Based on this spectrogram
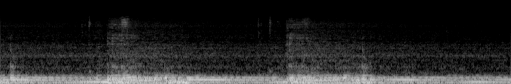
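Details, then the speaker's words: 1996-1998 Mustang GT V8 after installing Dragon Fire coil packs and spark plug wires and clearing a P0304 cylinder 4 misfire code: quick clean rev blips rising and falling smoothly, no stumble or popping; crisp healthy throttle response. "Check engine light gone. Check engine light gone. As you can hear, the throttle response."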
